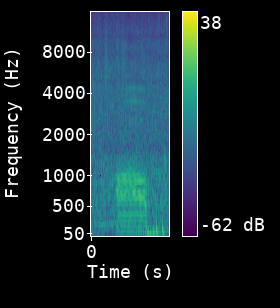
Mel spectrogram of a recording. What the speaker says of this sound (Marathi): पाऊस थांबून थांबून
